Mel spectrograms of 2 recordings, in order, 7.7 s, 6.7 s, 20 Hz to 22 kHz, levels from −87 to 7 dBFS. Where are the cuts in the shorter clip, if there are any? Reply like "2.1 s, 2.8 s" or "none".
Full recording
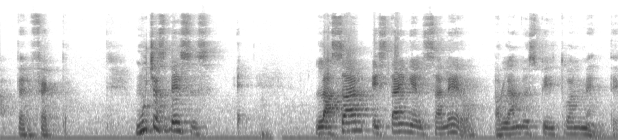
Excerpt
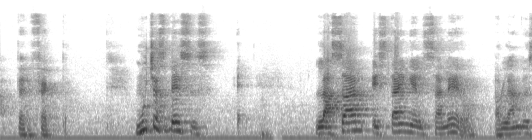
none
